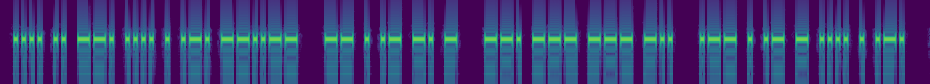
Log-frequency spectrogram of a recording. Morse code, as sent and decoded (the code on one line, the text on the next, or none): .... .. --. .... .-. --..-- / -- . .- -. - / --. --- --- -.. / .-- . .- - .... .-.
HIGHER, MEANT GOOD WEATHER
